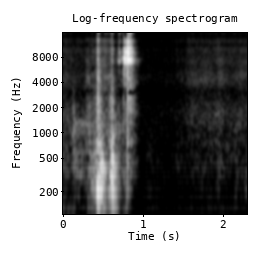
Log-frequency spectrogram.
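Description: A few light metallic clinks in quick succession about half a second in, as a steel fork punch is set into felt and a hammer is lifted off the workbench.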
